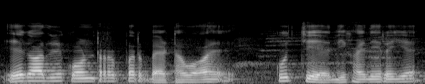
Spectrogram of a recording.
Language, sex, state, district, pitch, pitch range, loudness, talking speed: Hindi, male, Uttar Pradesh, Saharanpur, 130 Hz, 110-150 Hz, -17 LUFS, 185 wpm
